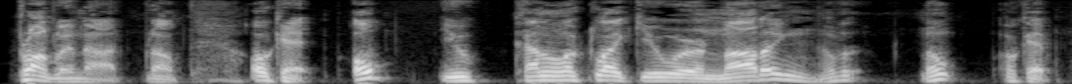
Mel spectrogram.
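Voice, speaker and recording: A flustered cartoon schoolteacher talking to his class, halting and awkward. His voice swings up and down with a slight husk, recorded dry and close. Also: medium pitch, lively intonation, darkish tone, slightly rough, no room sound. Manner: awkward, fumbling, trailing questions. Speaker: teacher.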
